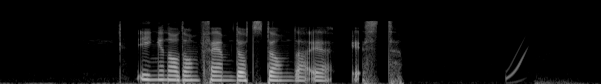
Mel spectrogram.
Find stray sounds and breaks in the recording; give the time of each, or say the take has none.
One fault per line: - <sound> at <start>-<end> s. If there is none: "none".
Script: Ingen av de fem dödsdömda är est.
- chirp at 5.1-5.3 s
